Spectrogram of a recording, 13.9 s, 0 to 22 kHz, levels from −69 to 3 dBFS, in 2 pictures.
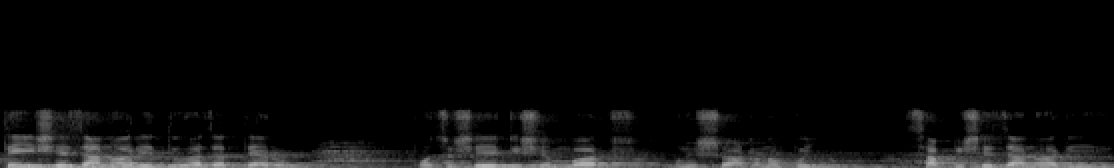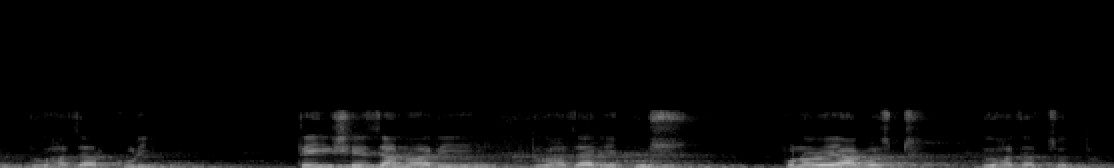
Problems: continuous background conversations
